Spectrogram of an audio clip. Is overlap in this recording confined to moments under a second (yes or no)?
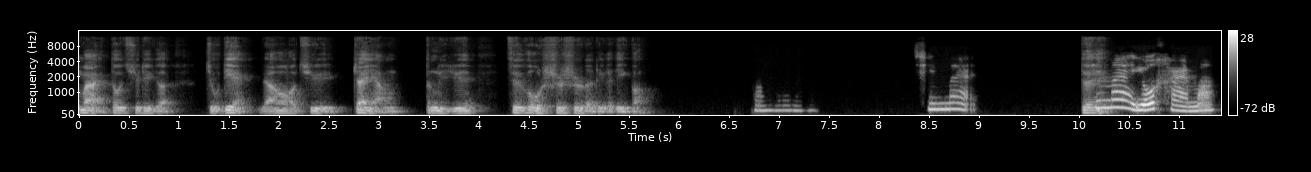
yes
